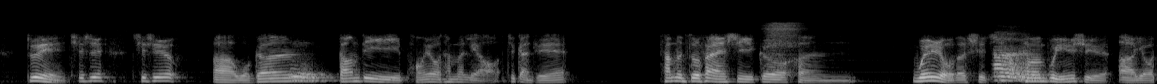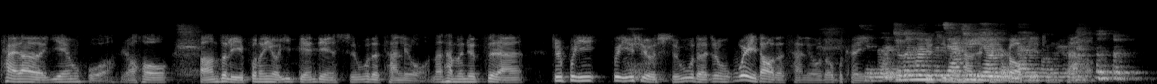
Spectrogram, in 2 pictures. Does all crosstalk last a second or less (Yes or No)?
No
